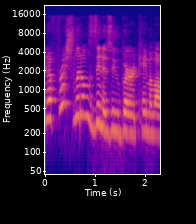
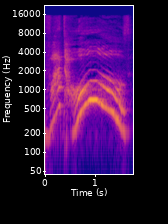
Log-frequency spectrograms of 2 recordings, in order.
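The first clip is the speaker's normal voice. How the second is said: plain reading voice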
